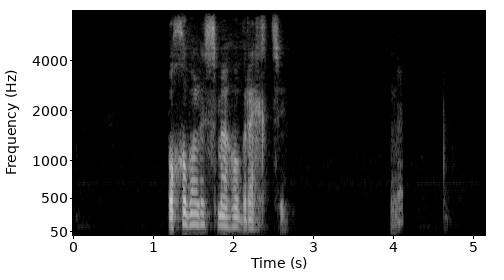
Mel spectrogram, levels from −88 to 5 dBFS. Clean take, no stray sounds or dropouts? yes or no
no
